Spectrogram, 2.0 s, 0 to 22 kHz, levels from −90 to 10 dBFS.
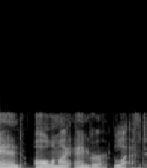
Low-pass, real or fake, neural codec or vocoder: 7.2 kHz; real; none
